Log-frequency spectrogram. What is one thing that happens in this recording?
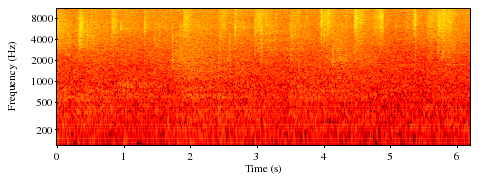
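Footsteps shuffle softly on a stone floor.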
